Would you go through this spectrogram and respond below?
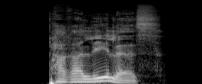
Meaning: strong/mixed nominative/accusative neuter singular of parallel
- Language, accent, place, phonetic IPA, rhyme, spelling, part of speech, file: German, Germany, Berlin, [paʁaˈleːləs], -eːləs, paralleles, adjective, De-paralleles.ogg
